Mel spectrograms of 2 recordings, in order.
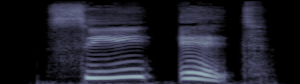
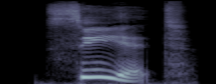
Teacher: esta intrusión de la y aparece cuando una palabra termina con un sonido semejante al de la vocal e en el abecedario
